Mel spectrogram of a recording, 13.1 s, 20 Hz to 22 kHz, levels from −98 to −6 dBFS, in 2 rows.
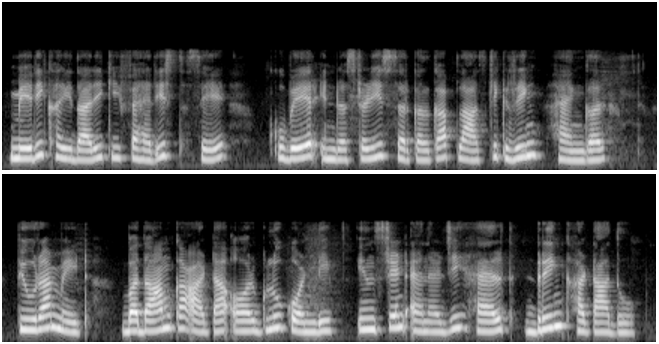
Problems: constant background noise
